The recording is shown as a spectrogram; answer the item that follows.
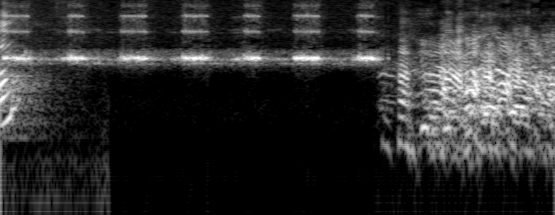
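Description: Cricket-chirp sound effect marking an awkward silence: a steady string of high chirps, about two and a half a second, for about three seconds. It gives way to laughter near the end.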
